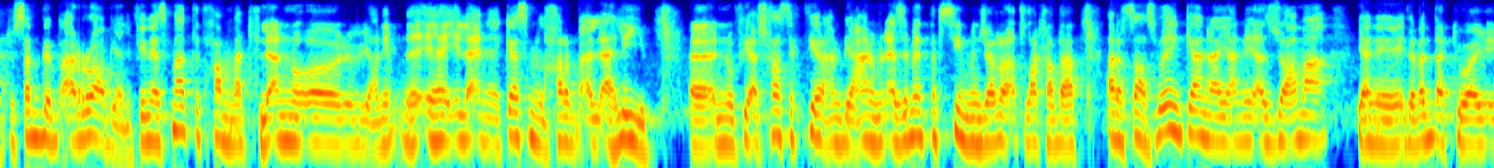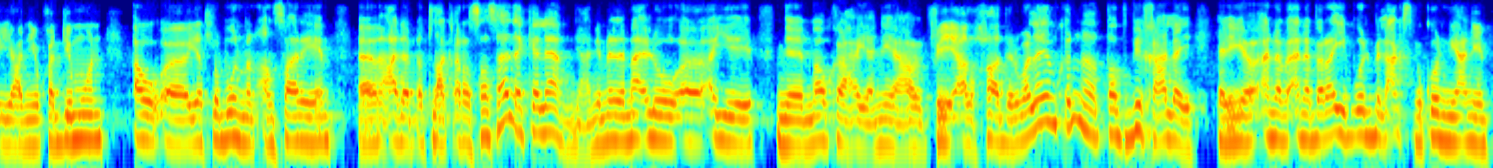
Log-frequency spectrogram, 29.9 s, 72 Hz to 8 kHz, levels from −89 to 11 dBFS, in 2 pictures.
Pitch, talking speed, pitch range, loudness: 155 Hz, 135 wpm, 145-170 Hz, -14 LUFS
